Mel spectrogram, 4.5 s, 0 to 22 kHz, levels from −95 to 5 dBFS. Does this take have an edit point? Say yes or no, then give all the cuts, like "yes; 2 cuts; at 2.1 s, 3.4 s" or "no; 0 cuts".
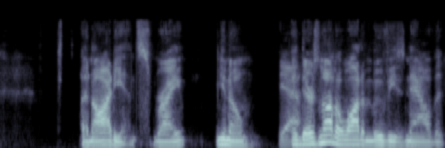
no; 0 cuts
